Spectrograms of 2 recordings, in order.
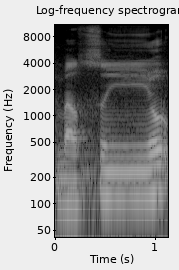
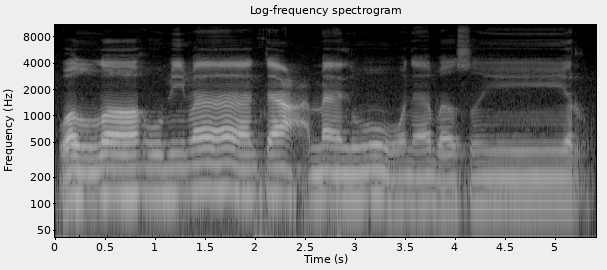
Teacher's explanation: bacaan mad arif disukun 2 harakat beserta ismam. Ismam ni kita muncul mulut lah.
